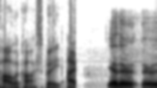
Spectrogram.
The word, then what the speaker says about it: Holocaust: pure money in politics the holy cost whatever i don't know i have some reverence i pronounce it i pronounce it holocaust but i yeah there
